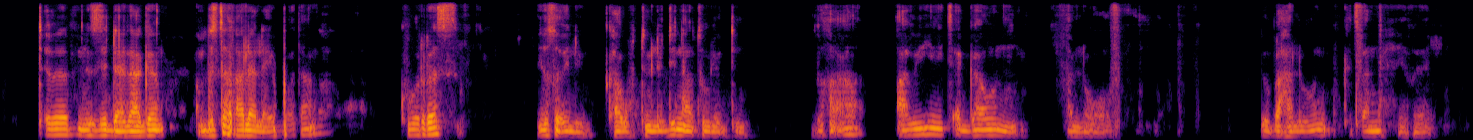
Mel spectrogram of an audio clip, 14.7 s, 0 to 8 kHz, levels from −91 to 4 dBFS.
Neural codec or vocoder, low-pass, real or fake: codec, 16 kHz, 4.8 kbps, FACodec; 7.2 kHz; fake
